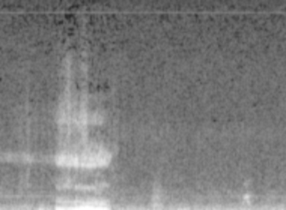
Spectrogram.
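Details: Father in deep sleep while kids play: one buzzy, rattling snore under a second long, with faint room noise.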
